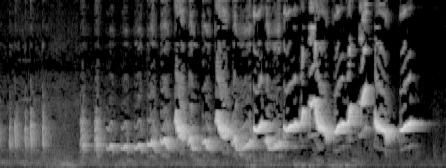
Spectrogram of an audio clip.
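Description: A wambi opens with a few quick chirps, then sings a loud run of slurred whistled notes, about two a second, climbing higher in pitch toward the end.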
